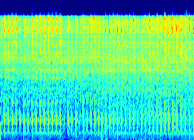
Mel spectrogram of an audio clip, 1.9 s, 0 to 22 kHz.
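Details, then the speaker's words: Saito FA-40 four-stroke glow plug model engine, 6.6 cc, about 500 W, top speed 12,000 rpm, valve caps removed: fast even high buzz with rapid valve gear clatter, no misses; running normally. "This glow plug ignition motor operates similar to a diesel engine. The engine displacement is 6.6ccm and the power output is approximately 500watt. The top revolution speed is 12.000 rounds per minute."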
